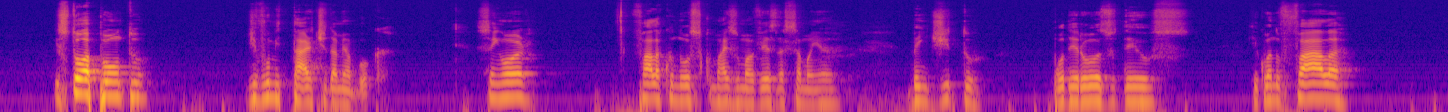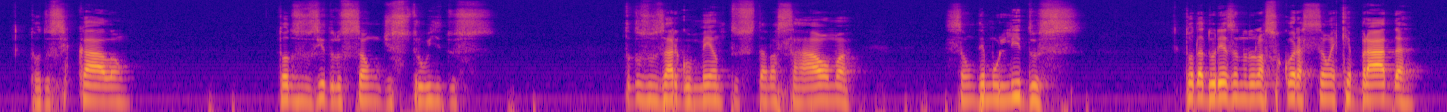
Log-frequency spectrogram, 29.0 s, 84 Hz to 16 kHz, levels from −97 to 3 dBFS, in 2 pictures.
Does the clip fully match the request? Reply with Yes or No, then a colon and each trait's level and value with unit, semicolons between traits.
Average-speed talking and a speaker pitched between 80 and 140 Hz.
No: slow, 95 wpm; low, 135 Hz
